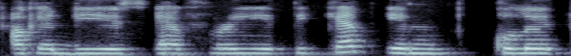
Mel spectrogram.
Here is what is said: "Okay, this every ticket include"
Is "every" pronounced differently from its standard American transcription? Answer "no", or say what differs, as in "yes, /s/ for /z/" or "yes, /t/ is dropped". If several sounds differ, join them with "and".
yes, /f/ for /v/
